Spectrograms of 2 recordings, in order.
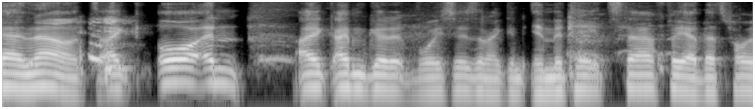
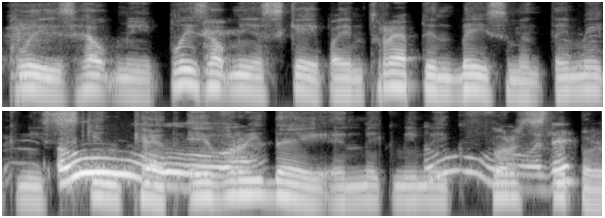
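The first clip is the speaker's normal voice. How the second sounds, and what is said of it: Fake but convincing Russian accent. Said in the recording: “My Russian accent is fake, but it is ... very good. ... Very believable.”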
